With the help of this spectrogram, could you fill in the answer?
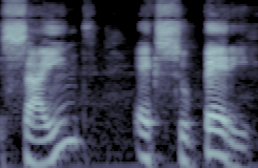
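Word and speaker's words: Saint-Exupéry: extraordinario escritor francés Antoine se pronuncia Antoine de Saint exuperi con y al final Antoine the Sounds Que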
